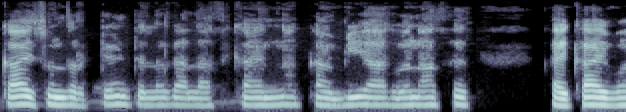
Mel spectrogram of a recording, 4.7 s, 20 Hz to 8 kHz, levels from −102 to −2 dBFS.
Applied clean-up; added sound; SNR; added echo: none; none; none; none.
